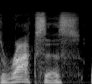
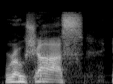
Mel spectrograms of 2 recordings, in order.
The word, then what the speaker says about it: Roxas: The space pirate guys, the space motorcycle gang, is led by a guy called Roxas, or Roshas, if you want to go with an alternate pronunciation. – People say Roshas, but I look at that and I'm like, Roxas, you know, like...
